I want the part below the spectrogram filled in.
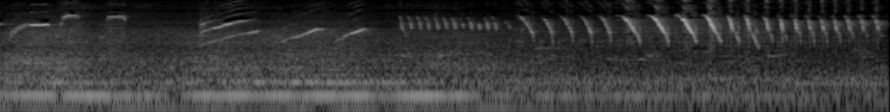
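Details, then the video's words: Fat canary, noted as lazy to sing: short clear whistles and rising slides give way to a buzzy trill, then an accelerating volley of crisp descending sweeps; faint low hum underneath. "Kenari malas bunyi akibat TERLALU GEMUK"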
